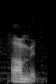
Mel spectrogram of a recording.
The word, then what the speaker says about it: Amit: Amit. Am I saying it right? – Absolutely. – How do you pronounce it? – Amit.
